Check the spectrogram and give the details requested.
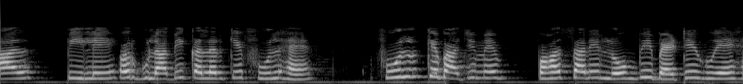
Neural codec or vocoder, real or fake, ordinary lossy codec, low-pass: none; real; MP3, 24 kbps; 7.2 kHz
